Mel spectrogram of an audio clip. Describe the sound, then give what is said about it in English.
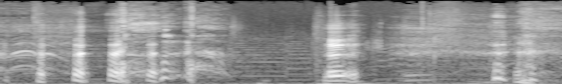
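A man coughs in a series of short, raspy bursts, with a few brief pauses and a stronger cough near the middle. “And I'm coughing.”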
